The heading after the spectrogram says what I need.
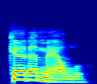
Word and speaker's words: caramelo: La première, c'est caramelo. Caramelo, ça veut dire caramel. Bon, dans cet exemple, caramelo, le son, c'est toujours E.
